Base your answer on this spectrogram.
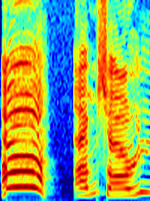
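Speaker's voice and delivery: very high, insincere, offhand little "sorry". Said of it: "It's like".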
